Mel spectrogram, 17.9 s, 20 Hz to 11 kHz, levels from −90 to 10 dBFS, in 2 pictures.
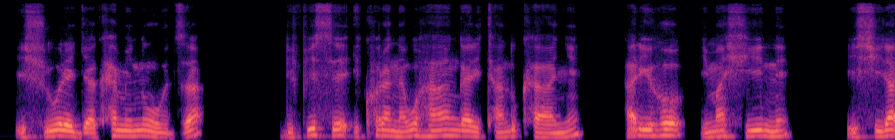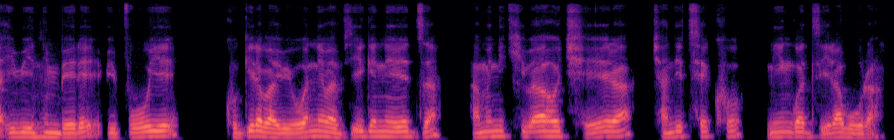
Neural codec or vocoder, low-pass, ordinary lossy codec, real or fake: none; 9.9 kHz; Opus, 32 kbps; real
